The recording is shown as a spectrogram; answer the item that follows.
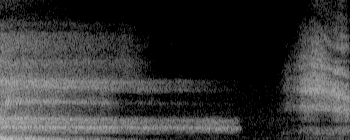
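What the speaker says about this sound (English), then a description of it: "Breath out." A long, breathy exhale during a yoga workout, held steady for over two seconds before a short pause and a fresh rush of breath, close and soft with no talk.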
